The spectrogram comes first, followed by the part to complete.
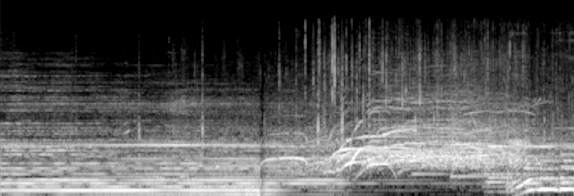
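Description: Live band playing a slow instrumental passage with sustained keyboard chords. About halfway through, the audience starts cheering and whooping over the music.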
